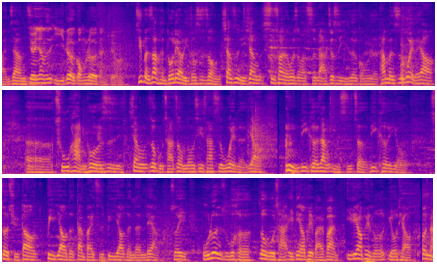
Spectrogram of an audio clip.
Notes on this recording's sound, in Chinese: 本集白噪音指數：柔風級 3/5。錄音地點：黃亞細肉骨茶台灣二號店。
